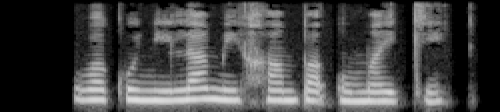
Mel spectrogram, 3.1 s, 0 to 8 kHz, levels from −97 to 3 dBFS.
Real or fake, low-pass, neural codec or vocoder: real; 7.2 kHz; none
